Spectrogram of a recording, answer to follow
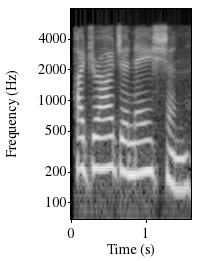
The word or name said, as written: hydrogenation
